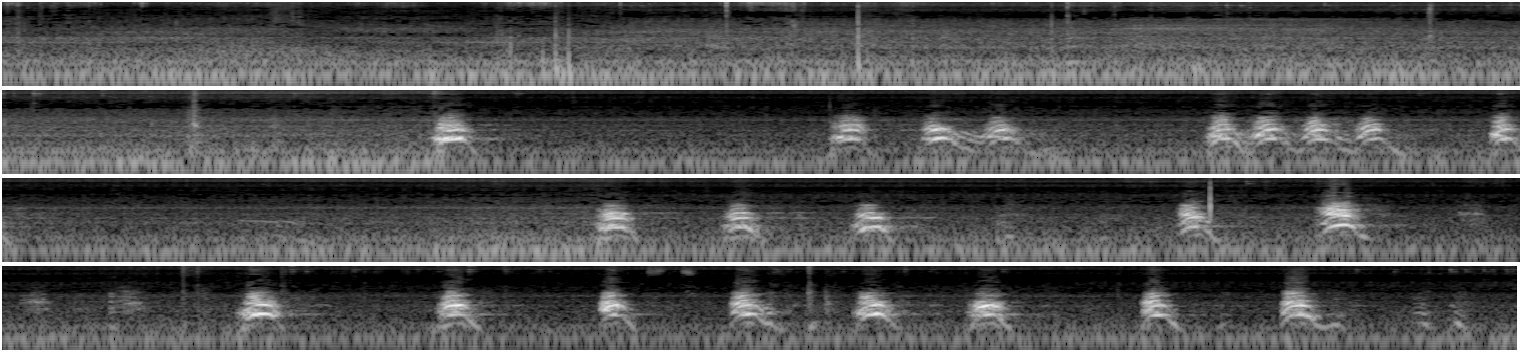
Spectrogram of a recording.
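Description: A dog barking in a long series of short, sharp barks, in runs of roughly one a second, starting about a third of the way in over a low steady background hum.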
